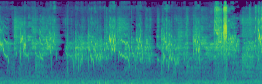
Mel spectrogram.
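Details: Happy budgie giving chirps and chattering warble: quick down-slurred notes and squawky phrases in repeated bursts, with one loud sharp squawk near the end.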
